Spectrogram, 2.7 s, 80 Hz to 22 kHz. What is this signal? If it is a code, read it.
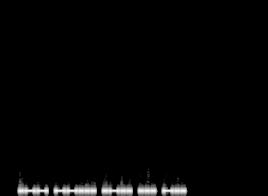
Morse code, heard as a keyed tone, about 40 wpm, 700 Hz. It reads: W7LSD
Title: USA Call Signs - 5 Characters - Repeated 3x - 40wpm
